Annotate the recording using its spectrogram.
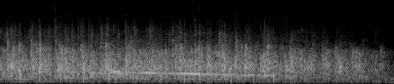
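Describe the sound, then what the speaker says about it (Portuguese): Applause from an auditorium audience at a business negotiation talk, steady dense clapping throughout, fading slightly toward the end with a faint tone running beneath. "eu peço para vocês uma salva de palmas para vocês"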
